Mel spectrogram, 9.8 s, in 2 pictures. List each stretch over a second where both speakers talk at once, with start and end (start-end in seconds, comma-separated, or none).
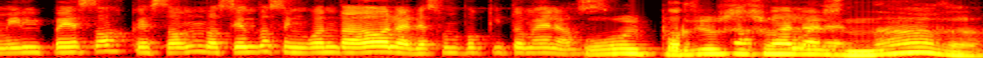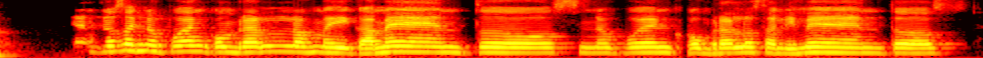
2.9-4.3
